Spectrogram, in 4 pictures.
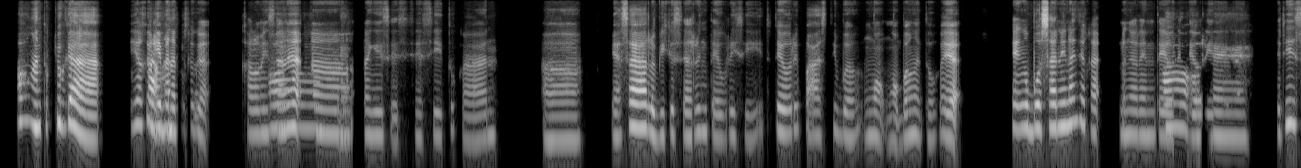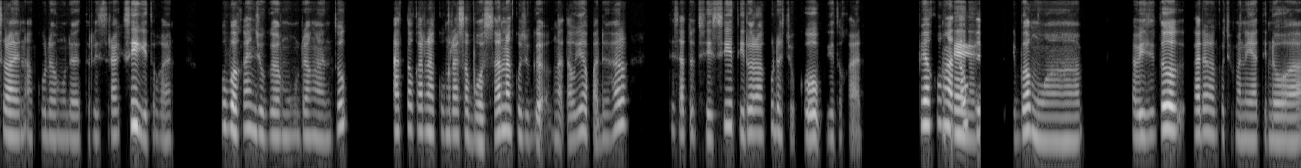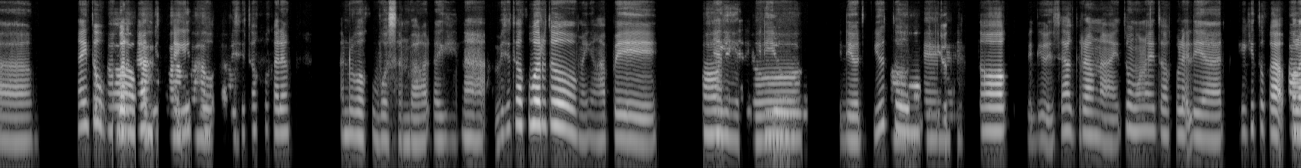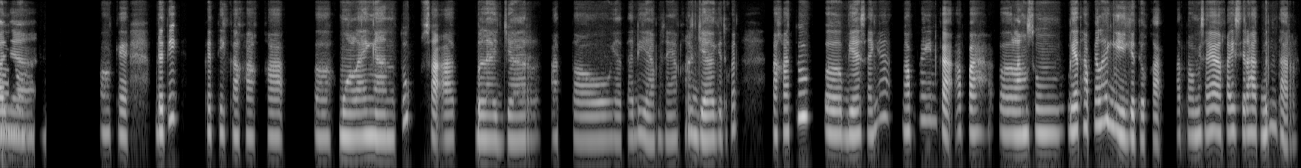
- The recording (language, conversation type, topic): Indonesian, advice, Apa yang bisa saya lakukan agar lebih mudah memulai dan mempertahankan sesi fokus?
- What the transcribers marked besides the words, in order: other background noise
